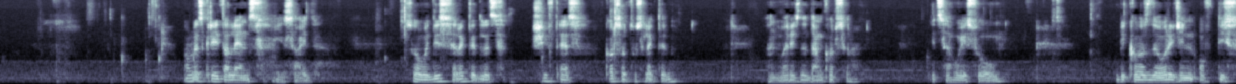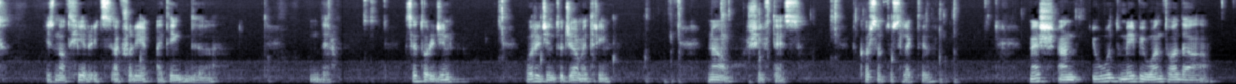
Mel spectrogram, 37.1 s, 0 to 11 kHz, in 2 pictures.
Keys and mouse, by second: 2.4 middle click, 6.0 click, 8.1 shift+s, 10.0-11.1 middle drag, 20.7-22.6 middle drag, 26.7 middle click, 28.2 middle click, 28.5 shift+a, 29.9 shift+s, 32.0 shift+middle click, 32.7 shift+a.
